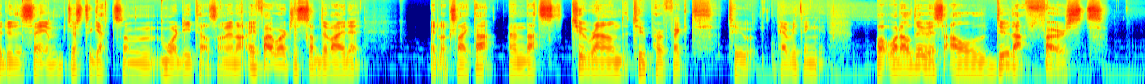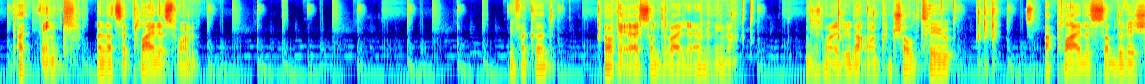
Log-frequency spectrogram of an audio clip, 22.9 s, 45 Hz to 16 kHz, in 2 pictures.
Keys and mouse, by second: 0.7 click, 1.3 middle click, 3.0 ctrl+2, 3.7-5.2 middle drag, 14.9 click, 17.1 click, 17.4 ctrl+z, 17.9 ctrl+z, 18.1 ctrl+z, 18.2 ctrl+z, 19.0 click, 19.8 ctrl+2, 20.6 click, 21.0 ctrl+a, 21.9-22.8 drag.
